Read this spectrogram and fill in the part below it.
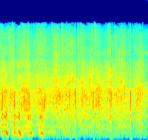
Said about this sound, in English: And you can give me a round of applause for doing what Lionel Messi could not do. Thank you very much.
